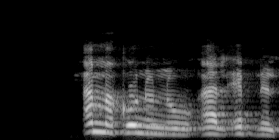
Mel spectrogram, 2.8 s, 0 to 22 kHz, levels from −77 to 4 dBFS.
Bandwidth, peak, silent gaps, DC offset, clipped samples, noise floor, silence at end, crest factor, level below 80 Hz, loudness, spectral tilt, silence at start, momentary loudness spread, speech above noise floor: 6.2 kHz; -4 dBFS; none; under 0.1%; under 0.1%; -83 dBFS; 0 s; 16 dB; -76 dBFS; -18 LUFS; -6 dB/octave; 0.85 s; 8 LU; 65 dB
